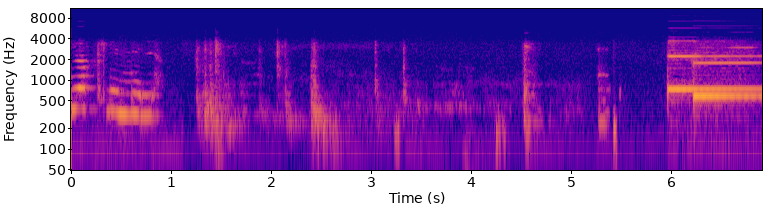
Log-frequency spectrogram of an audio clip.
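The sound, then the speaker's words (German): A loud electronic doorbell chimes at the start and again at the end with bright sustained tones, separated by scattered clicks, knocks and faint handling noises in between. “Jetzt machen wir mal die Türklingel und dann kannst du mir gerne alles zeigen.”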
